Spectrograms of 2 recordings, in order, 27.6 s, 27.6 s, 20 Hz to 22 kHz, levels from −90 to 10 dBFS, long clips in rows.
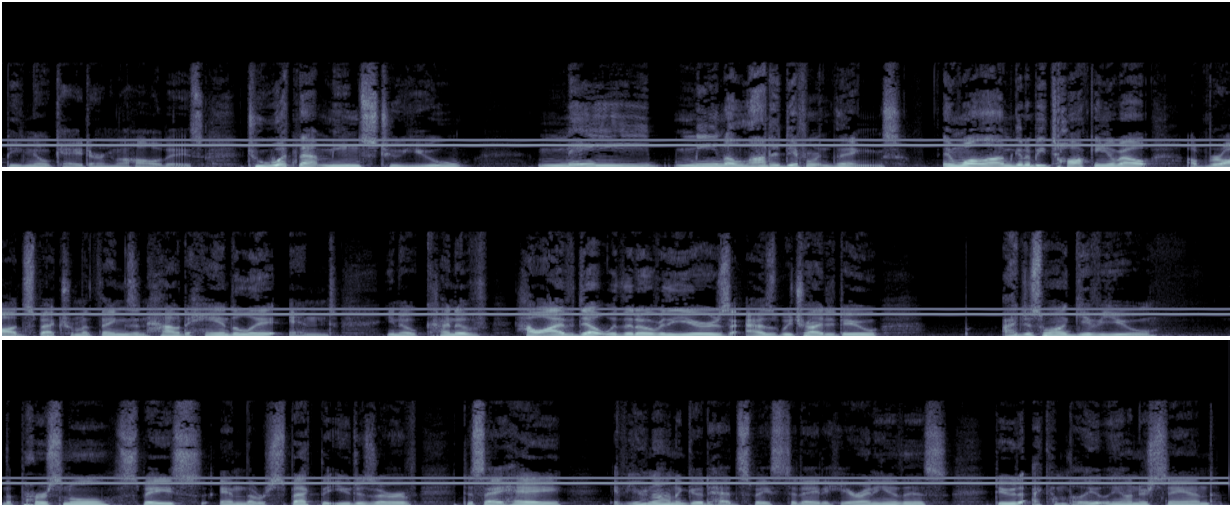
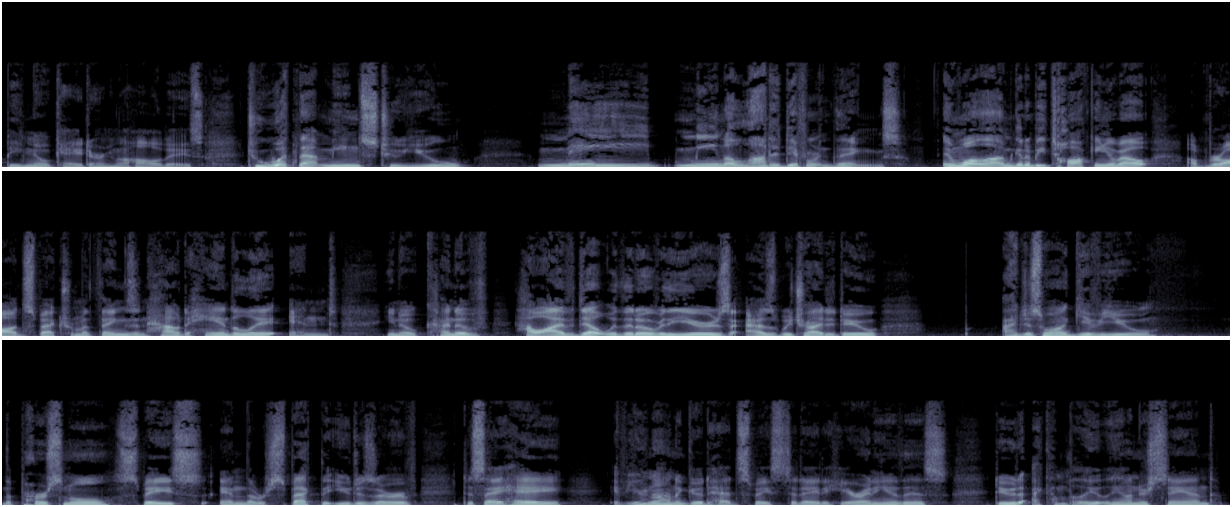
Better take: second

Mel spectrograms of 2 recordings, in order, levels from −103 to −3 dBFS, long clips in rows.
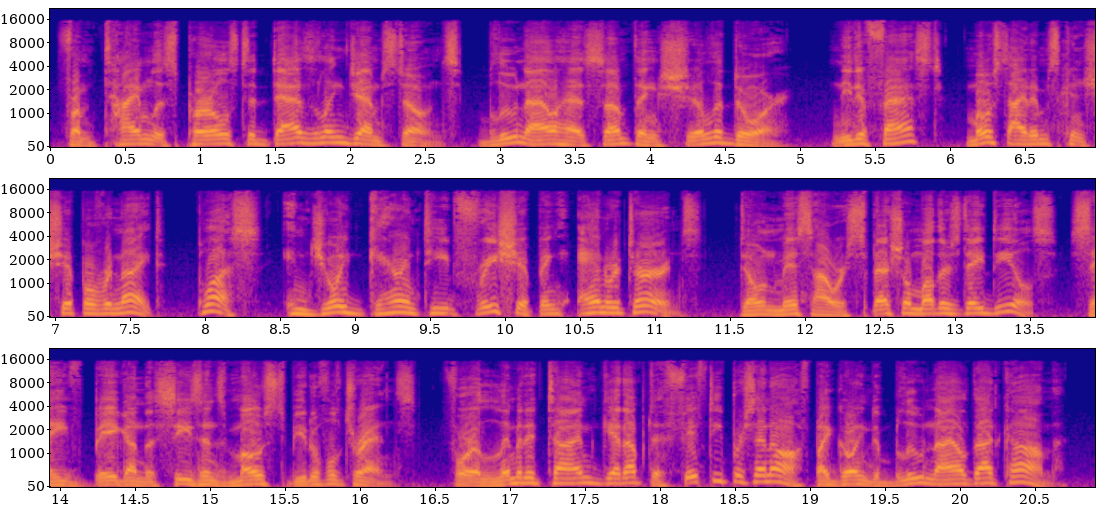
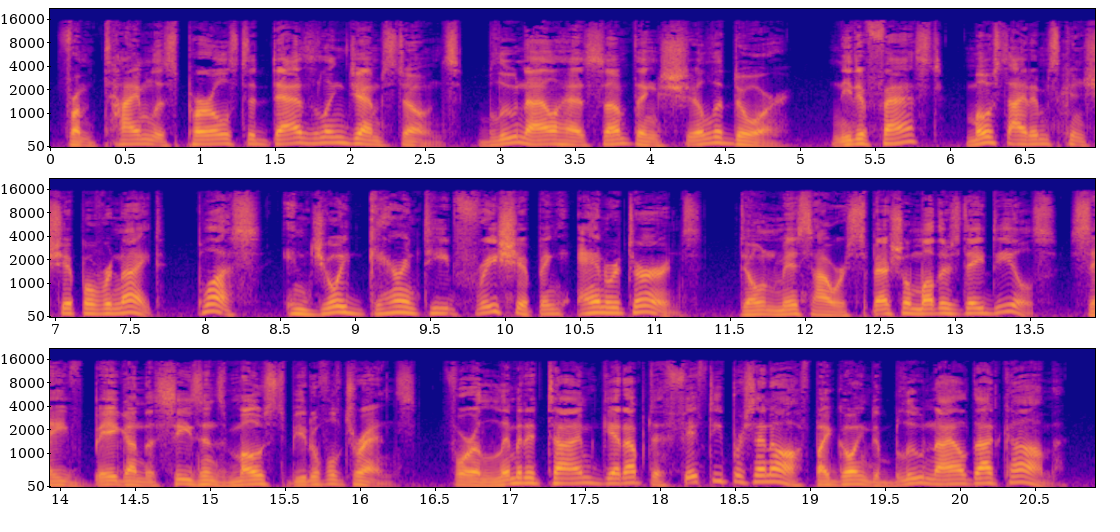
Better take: second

